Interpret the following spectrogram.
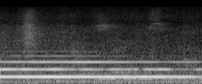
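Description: Concert band holding one long, loud sustained note, released near the end.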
